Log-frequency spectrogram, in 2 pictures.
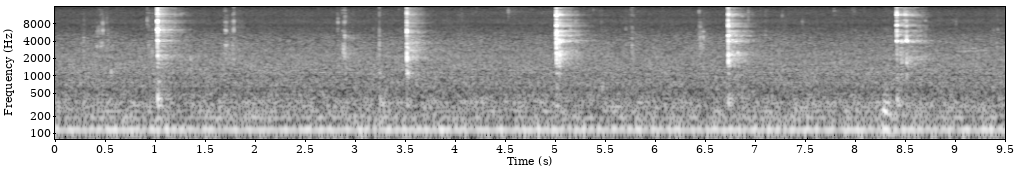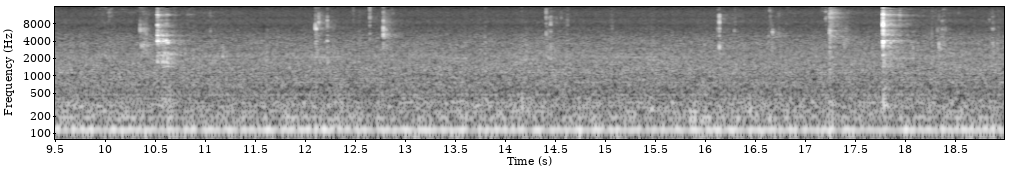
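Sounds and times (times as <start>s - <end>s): utensils clinking on a plate: 8.3s - 8.8s.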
